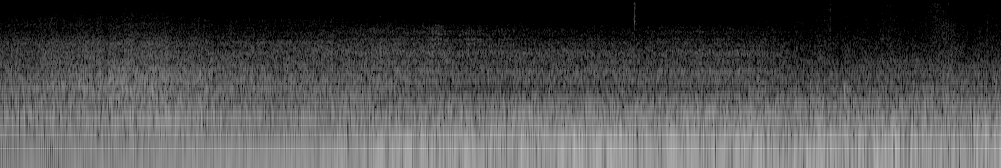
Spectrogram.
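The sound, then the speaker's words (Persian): A car is driven with a steady low rumble of engine and road noise, swaying slightly in intensity as the driver swerves it from side to side, with no voices. “مریضی این ماشین رو اینور اونور میکنی؟”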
